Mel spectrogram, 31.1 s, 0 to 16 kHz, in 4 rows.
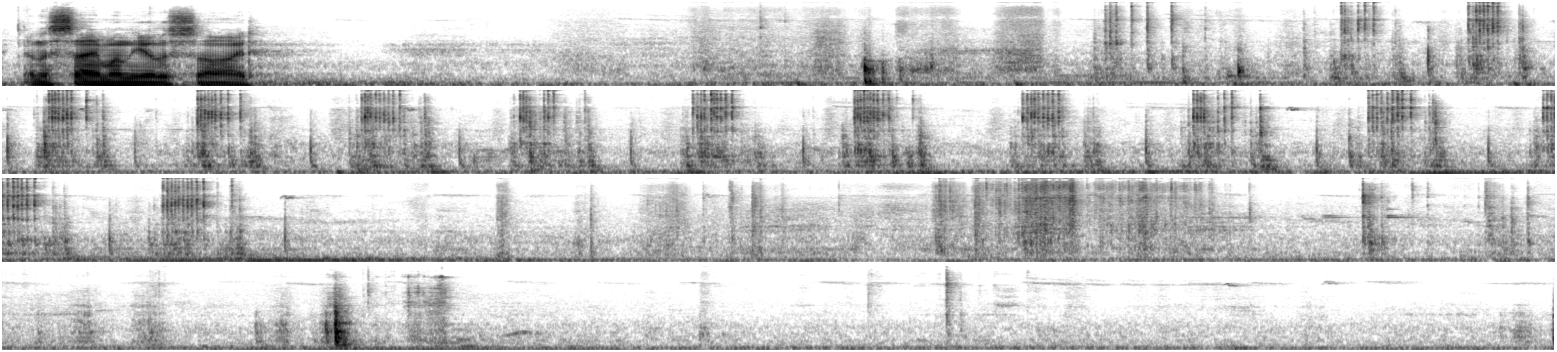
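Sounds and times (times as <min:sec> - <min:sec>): socket ratchet clicking: 0:05.5 - 0:17.0.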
